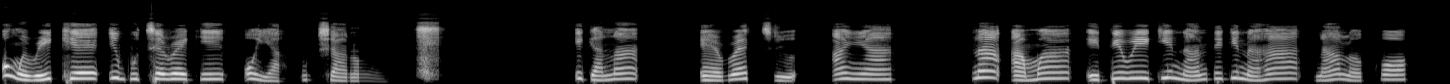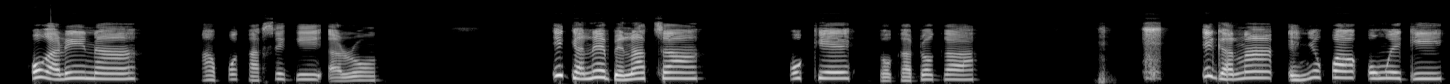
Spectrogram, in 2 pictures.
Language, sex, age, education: Igbo, female, 30-45, secondary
